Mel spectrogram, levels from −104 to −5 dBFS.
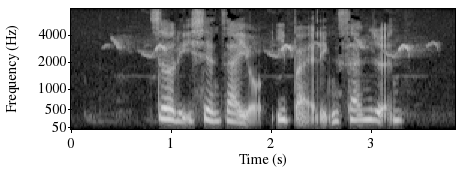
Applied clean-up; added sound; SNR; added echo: none; Bird; 11 dB; none.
